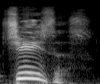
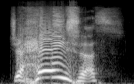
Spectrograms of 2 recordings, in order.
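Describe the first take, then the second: First: The name is said in two syllables. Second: The name is stretched into three syllables. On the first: It is used to calm people down. "two syllables" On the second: It is used for dramatic effect. "was three syllables"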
